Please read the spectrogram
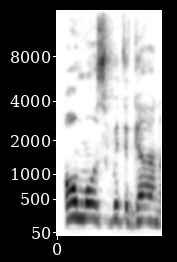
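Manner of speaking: high, loud excited yells; excited yelling. Real, not acted. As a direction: shout at the screen in excitement. Player juked in game.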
